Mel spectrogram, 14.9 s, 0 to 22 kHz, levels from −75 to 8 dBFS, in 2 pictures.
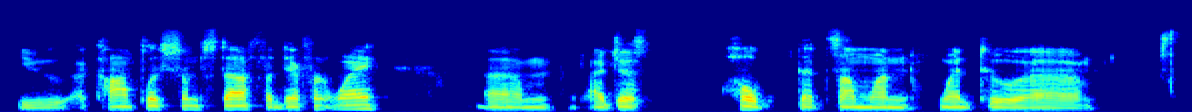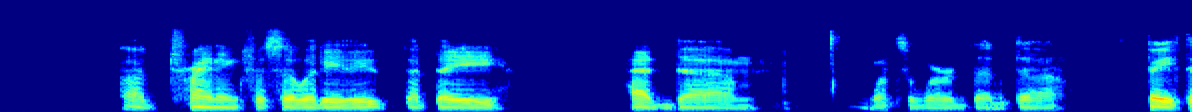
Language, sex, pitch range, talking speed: English, male, 85-95 Hz, 115 wpm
